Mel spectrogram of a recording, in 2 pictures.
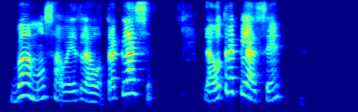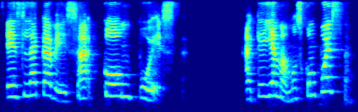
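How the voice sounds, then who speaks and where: Peruvian woman teacher, patient and explanatory, slightly high voice, slow pace, dull lo-fi audio. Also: pushed and bright. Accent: Peruvian Spanish. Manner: patient, explanatory, asks rhetorical checks. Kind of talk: spelling lesson for students. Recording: dull lo-fi recording.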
